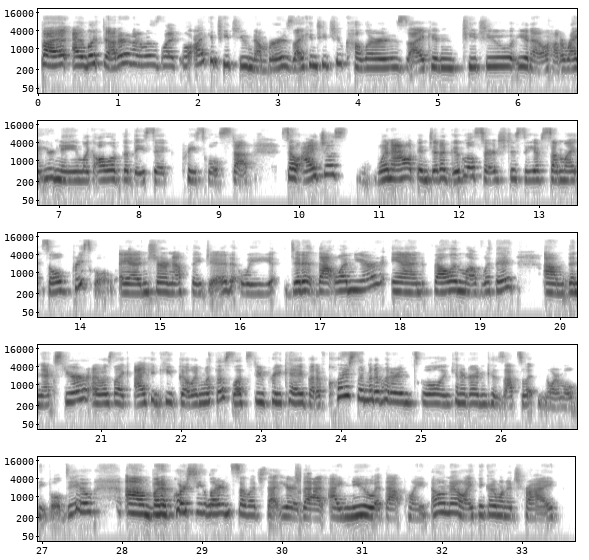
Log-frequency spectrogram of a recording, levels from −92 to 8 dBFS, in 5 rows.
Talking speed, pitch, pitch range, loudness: 230 wpm, 250 Hz, 230-290 Hz, -26 LUFS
